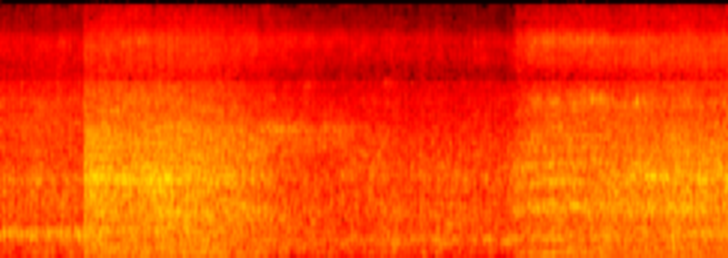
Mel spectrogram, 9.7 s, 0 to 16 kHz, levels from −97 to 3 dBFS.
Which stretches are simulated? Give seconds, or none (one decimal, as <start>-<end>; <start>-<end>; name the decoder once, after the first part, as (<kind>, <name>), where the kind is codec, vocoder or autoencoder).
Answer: 0.5-1.1 (codec, DAC); 3.3-4.9; 6.3-6.8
